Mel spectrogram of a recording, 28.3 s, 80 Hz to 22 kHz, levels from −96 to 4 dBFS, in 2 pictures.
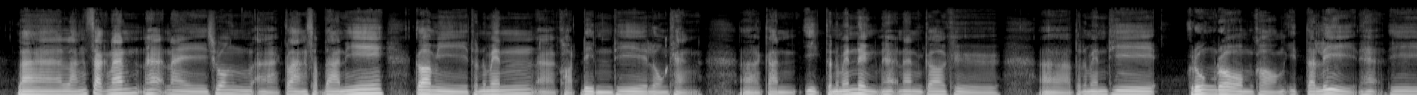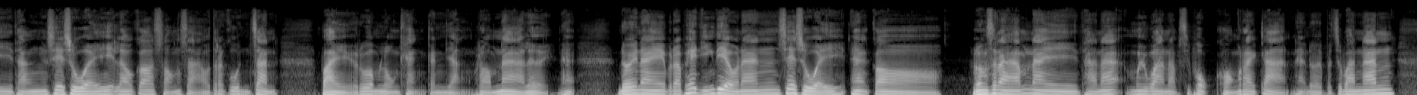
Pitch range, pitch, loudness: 115-140 Hz, 130 Hz, -26 LUFS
